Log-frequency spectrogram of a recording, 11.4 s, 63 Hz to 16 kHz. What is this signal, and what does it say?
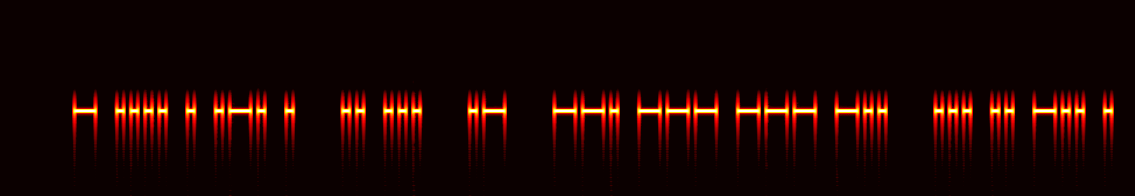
Morse code, heard as a keyed tone, about 17 wpm, 700 Hz. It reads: THERE IS A GOOD SIDE
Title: Sentences from Top 1000 Words - Review Part 1 - 17wpm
